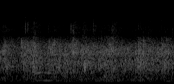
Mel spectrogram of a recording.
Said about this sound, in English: Would you guys just give a round of applause for Bill?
